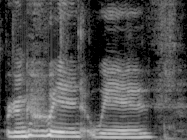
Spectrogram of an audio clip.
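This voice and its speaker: A woman's voice: a little high, unhurried, warm tone. A woman chatting casually as she tells a story while doing her makeup, with informal asides and a giggly manner. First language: English. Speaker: teacher.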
